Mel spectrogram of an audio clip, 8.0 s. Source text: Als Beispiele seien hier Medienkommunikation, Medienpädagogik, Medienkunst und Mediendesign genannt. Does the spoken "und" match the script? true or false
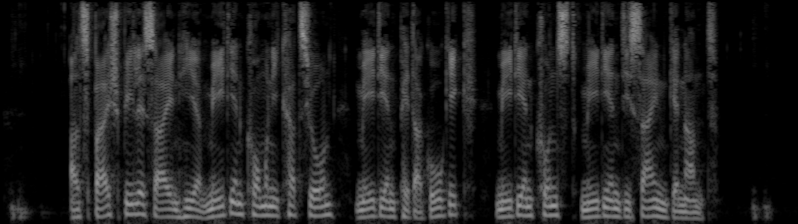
false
